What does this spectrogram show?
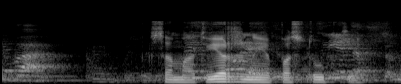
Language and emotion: Russian, neutral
